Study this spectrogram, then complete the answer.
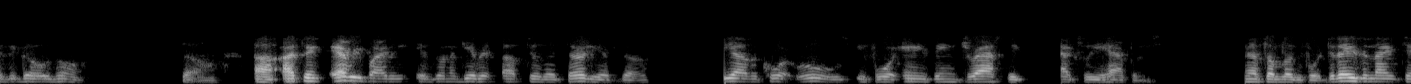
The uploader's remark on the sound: TNTSuperfantastic Conference Call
